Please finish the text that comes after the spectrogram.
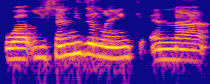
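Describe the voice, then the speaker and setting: A woman's voice: medium pitch, measured pace, a little mellow. A woman hosting a show, chatting casually with her guest in an informal interview. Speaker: show host. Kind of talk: casual interview chat, wrapping up.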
